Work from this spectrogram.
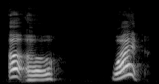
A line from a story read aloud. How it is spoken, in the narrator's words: The confused singer exclaimed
